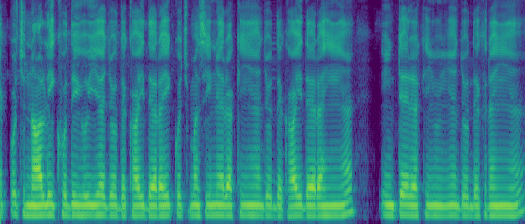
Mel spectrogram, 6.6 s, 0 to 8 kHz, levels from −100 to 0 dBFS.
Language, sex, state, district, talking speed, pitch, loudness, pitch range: Hindi, male, Chhattisgarh, Balrampur, 235 wpm, 125 Hz, -22 LUFS, 125-130 Hz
